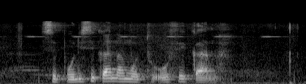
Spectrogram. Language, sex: Tswana, male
